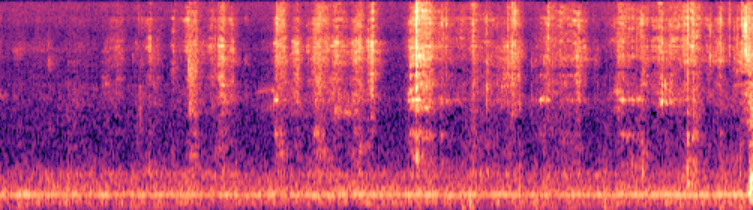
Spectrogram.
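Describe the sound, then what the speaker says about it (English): Dry scone ingredients are whisked together in a bowl for blueberry scones, with quiet, continuous scraping and rubbing strokes of a whisk against the bowl over a low steady hum. "You can use your whisk"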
